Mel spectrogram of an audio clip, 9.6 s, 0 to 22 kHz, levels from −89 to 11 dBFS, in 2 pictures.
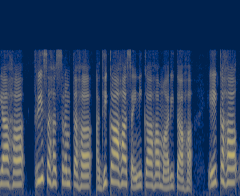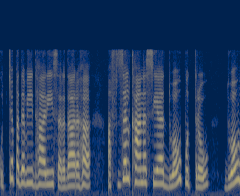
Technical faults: bit errors on an ADPCM link

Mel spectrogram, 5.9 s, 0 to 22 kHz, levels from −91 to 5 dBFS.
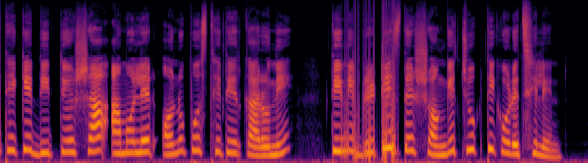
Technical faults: processor overload crackle

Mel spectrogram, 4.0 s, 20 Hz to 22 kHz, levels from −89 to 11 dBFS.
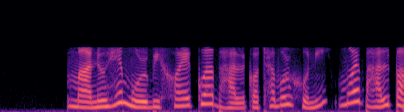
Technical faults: none

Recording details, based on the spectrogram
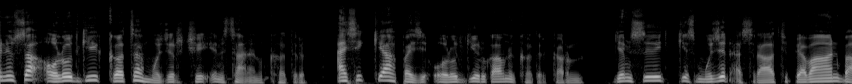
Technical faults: none

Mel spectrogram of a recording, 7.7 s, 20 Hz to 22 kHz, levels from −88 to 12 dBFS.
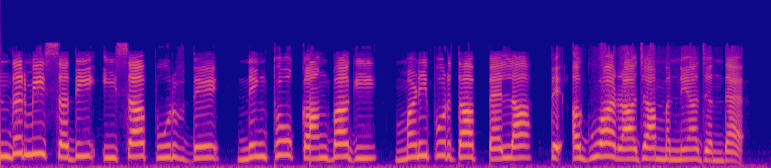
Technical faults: concealed Bluetooth headset packet loss; sample clock jitter

